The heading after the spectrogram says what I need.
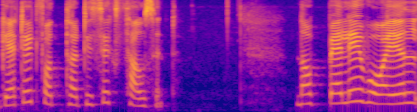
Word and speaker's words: Palais Royal: Now, Palais Royal is the French pronunciation.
